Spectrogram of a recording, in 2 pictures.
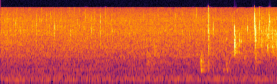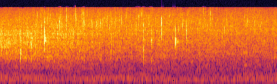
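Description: Batter-coated linh fish frying in hot oil: a steady sizzle with sharp popping crackles, which get more frequent about two seconds in.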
